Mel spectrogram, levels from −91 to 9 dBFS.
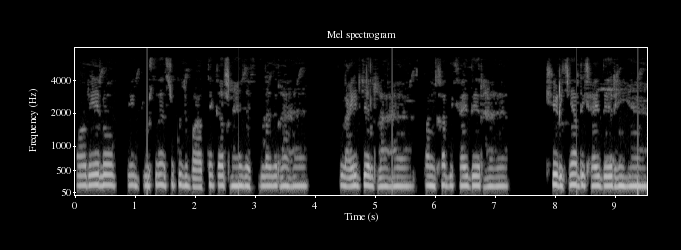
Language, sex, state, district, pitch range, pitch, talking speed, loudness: Hindi, female, Chhattisgarh, Balrampur, 185-200 Hz, 195 Hz, 175 wpm, -23 LUFS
